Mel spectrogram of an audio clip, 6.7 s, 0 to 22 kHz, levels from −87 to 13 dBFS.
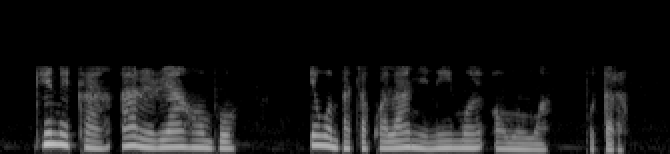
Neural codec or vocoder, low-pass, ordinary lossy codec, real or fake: none; 3.6 kHz; none; real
